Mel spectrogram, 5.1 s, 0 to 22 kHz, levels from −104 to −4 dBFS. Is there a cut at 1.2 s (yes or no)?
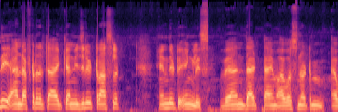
no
